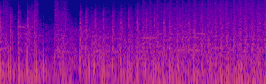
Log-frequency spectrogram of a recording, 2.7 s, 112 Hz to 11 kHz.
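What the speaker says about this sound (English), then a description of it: "Meanwhile, this MG42 is managing to hold this line back." Dense, continuous gunfire in a Company of Heroes battle, with an MG42 machine gun holding a line among other weapons. The bursts run loud and unbroken for the whole stretch, with no clear gaps between them.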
